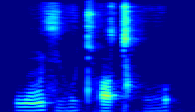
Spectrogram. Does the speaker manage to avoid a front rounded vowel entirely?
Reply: yes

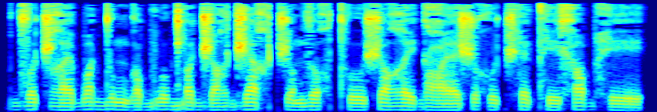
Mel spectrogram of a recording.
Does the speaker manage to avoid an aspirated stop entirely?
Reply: no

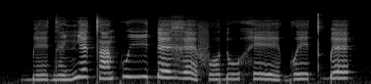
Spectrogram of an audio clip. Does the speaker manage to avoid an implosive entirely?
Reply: no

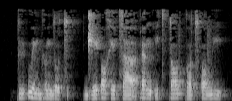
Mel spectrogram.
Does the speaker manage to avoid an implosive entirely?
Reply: yes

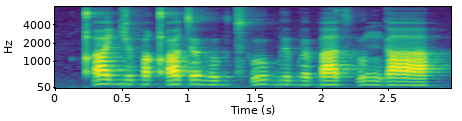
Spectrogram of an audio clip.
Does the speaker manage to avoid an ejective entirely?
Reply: no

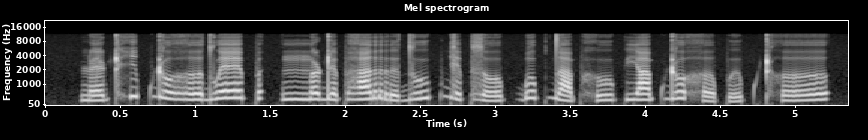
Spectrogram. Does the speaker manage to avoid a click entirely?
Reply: yes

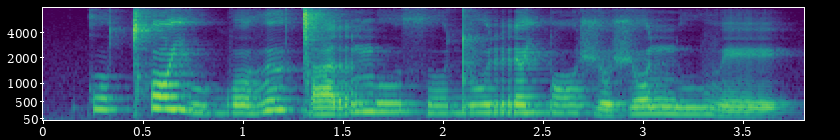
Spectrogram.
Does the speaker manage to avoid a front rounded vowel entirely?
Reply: yes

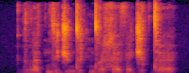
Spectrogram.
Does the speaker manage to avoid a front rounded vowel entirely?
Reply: yes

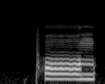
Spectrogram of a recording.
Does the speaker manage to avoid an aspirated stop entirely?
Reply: no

